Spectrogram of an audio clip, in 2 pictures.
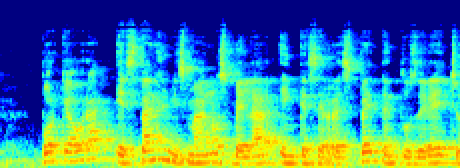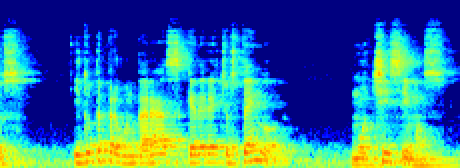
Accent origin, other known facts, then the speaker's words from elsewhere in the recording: Tamaulipas, Mexico; also born or lived in Veracruz; Soy veracruzano por nacimiento, pero adoptado desde niño, como muchos de ustedes, por esta maravillosa tierra tamaulipeca. Aquí crecí, aquí estudié, aquí vivo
